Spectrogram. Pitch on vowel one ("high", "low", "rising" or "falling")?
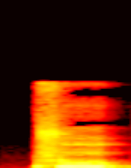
high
